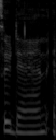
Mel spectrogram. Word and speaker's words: SUDXN: My name is SUDXN. It's spelled S-U-D-X-N.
